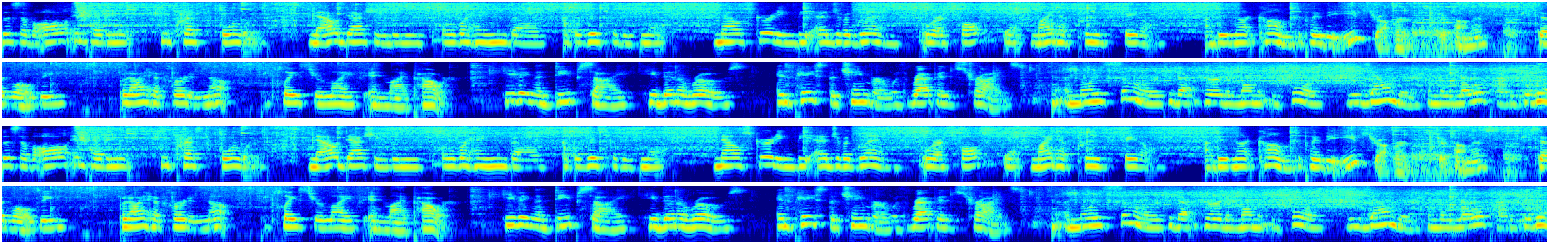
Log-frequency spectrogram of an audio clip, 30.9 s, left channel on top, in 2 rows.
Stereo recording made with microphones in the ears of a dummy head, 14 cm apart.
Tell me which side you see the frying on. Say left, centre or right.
centre.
